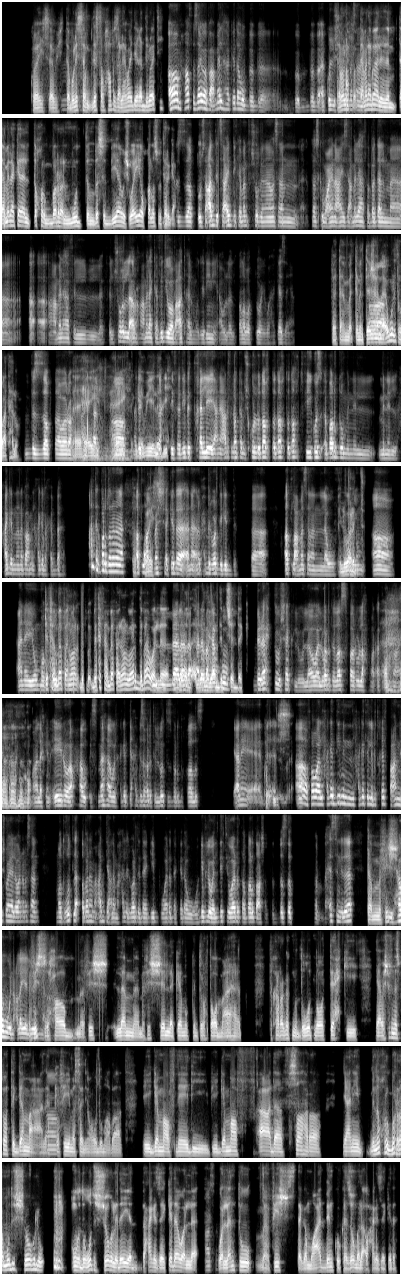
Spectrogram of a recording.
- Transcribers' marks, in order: tapping; in English: "الmood"; other noise; in English: "task"; in English: "تمنتجها"; laugh; unintelligible speech; in English: "الcafe"; in English: "mood"; throat clearing
- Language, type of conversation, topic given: Arabic, podcast, إزاي بتتعامل مع ضغط الشغل اليومي؟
